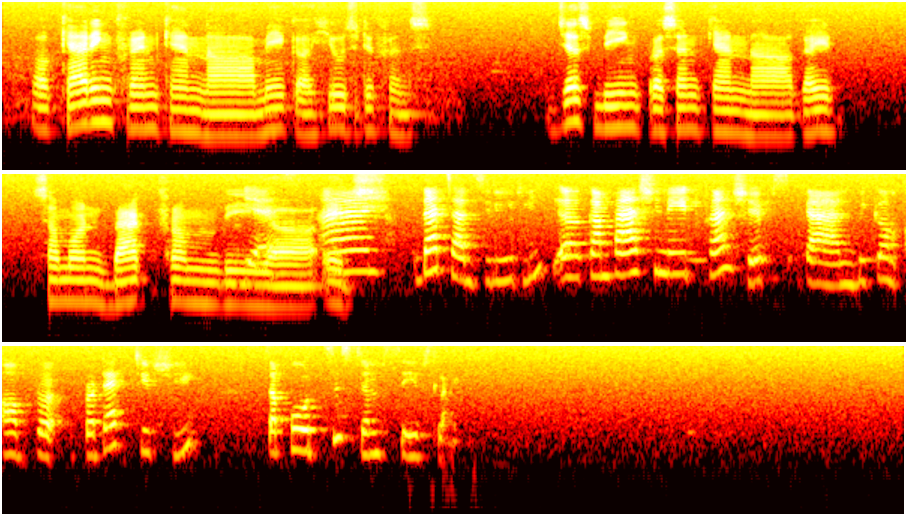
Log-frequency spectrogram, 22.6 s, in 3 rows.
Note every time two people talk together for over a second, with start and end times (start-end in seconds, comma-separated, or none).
9.5-10.7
